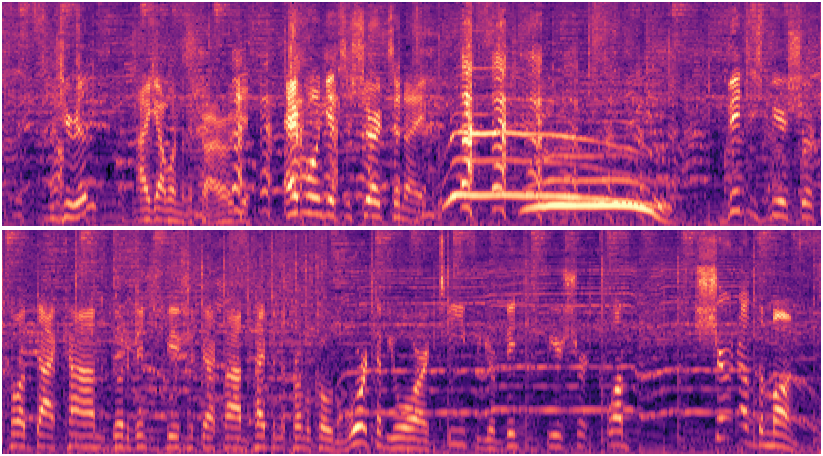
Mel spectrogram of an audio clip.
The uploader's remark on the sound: LIVE at Hopsscotch Bottle Shop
